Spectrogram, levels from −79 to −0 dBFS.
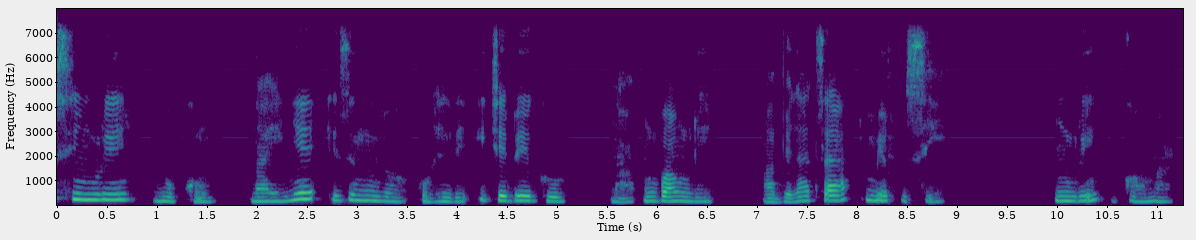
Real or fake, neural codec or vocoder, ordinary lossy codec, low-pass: fake; vocoder, 22.05 kHz, 80 mel bands, HiFi-GAN; none; 7.2 kHz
